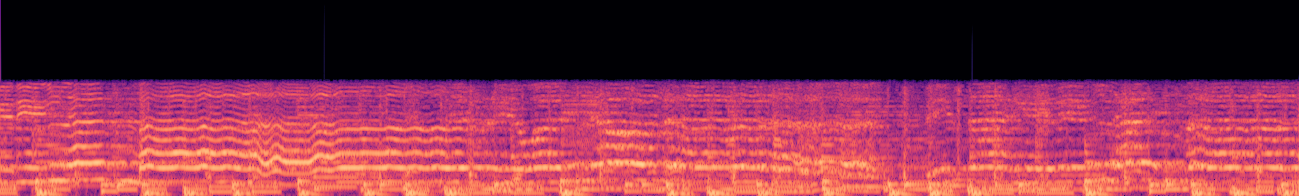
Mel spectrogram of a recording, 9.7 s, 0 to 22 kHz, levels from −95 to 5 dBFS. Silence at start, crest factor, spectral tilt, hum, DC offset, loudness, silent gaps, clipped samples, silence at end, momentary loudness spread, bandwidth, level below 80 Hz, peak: 0 s; 12 dB; -4.5 dB/octave; none; under 0.1%; -12 LUFS; none; under 0.1%; 0 s; 4 LU; 4.2 kHz; -22 dBFS; 0 dBFS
